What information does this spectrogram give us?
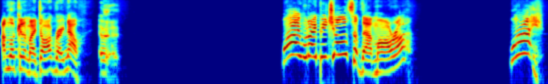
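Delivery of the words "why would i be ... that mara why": high, fast, incredulous squeak; mocking incredulity. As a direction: scoff in disbelief, pitched way up. Mocking him to the dog.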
